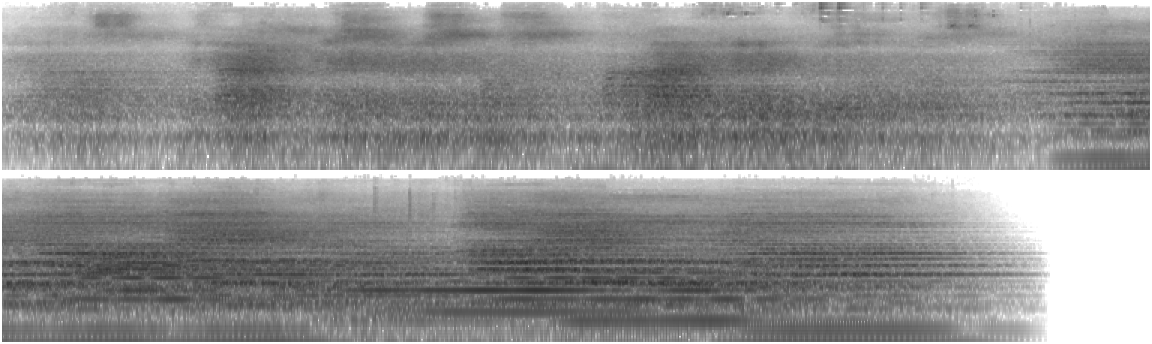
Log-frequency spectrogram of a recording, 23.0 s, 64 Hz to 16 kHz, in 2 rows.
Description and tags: ChurchNoise PrayerandChoir Mono 16bit
Prayer and choir
16, bit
